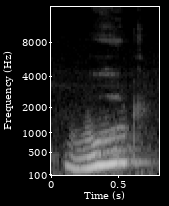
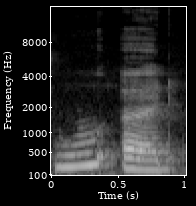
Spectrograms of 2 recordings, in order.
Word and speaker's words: wood: This is often said wood. It's wood. Wood, stood, should, could, would, which is pronounced just like this word, would, would.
